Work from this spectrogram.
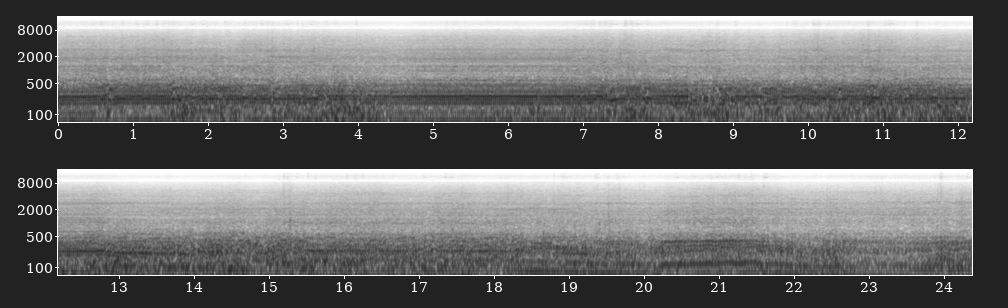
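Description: A big motorcycle rides steadily along a desert road between Ouarzazate and Zagora in Morocco, its engine droning loud and continuous with wind rush and slight shifts in pitch throughout, with no talking.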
